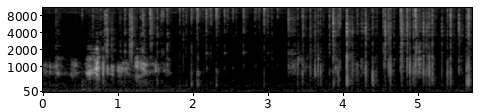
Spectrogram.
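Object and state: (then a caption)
Vinyl toy figure tapped and scratched with nails. Long pointed nails tap and scratch a palm-sized, green, hollow vinyl Sumikko Gurashi penguin figure. A mid-toned scratchy rubbing opens the clip, then gives way to a quick run of sharp, bright clicks and taps that die away almost instantly. The sound is quiet, crisp and hollow.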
